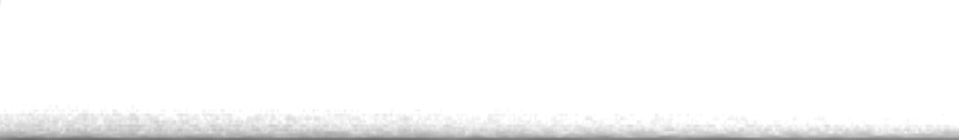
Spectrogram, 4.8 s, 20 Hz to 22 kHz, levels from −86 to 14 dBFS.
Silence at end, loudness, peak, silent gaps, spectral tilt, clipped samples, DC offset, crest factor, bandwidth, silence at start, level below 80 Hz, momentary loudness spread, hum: 0 s; -36 LUFS; -24 dBFS; none; -12 dB/octave; under 0.1%; under 0.1%; 12 dB; 4.3 kHz; 0 s; -76 dBFS; 6 LU; none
